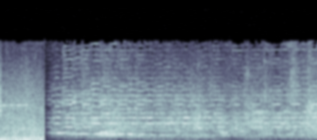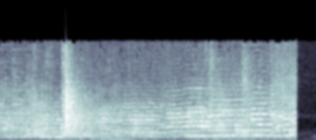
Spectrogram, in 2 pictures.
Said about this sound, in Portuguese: Ruído da escola já nos corredores, as pessoas levando suas cadeiras, se preparando para o ensaio da orquestra.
